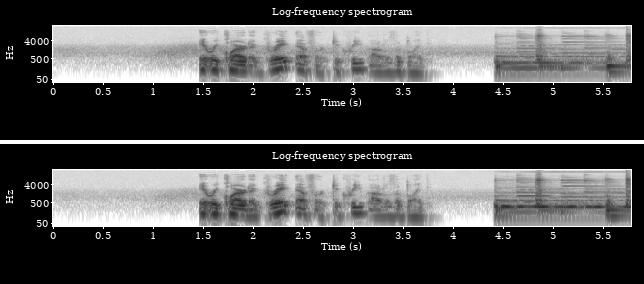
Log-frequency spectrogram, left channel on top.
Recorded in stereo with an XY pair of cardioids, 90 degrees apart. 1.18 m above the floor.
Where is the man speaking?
5° right, 0.6 m; by 3.8 s 50° right, 2 m.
